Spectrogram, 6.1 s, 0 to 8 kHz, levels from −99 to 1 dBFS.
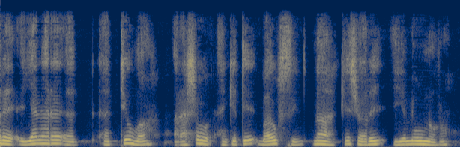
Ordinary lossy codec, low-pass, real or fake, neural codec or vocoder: none; 7.2 kHz; fake; codec, 16 kHz, 1.1 kbps, Voila-Tokenizer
